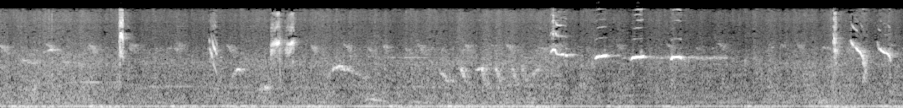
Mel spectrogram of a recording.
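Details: Greater green leafbird female calling the male, giving scattered thin chirps and slurred notes before a tight trio of clear, level whistles, then a few sharp high calls over a constant low hum.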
